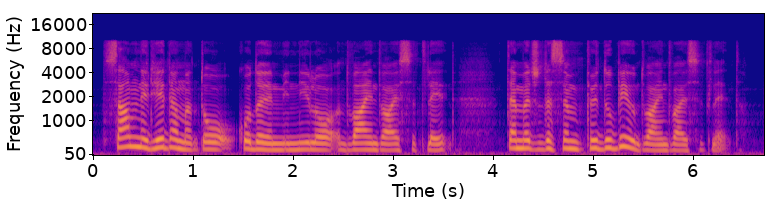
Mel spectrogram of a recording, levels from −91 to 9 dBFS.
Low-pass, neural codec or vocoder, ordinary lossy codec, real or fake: 9.9 kHz; autoencoder, 22.05 kHz, a latent of 192 numbers a frame, VITS, trained on many speakers; none; fake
